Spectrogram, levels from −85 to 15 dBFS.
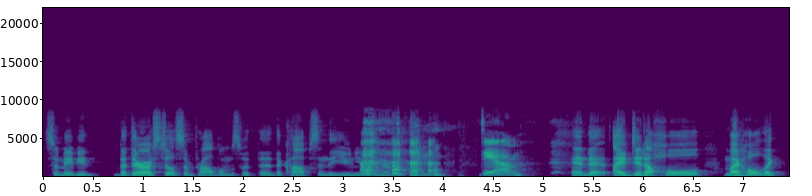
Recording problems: high frequencies cut off; noticeable; nothing above 8 kHz

